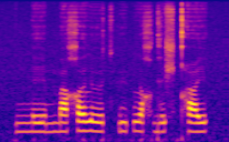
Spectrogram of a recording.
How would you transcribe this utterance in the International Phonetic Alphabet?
nː eː mː a χ ə l øː t͡sʼ y ʔ l ə χ ɡ e ʃ qʰ e

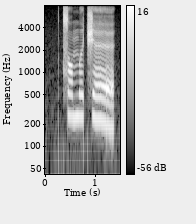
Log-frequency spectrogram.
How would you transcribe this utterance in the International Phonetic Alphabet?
t͡s ɔ m ə t͡ʃ ɛ

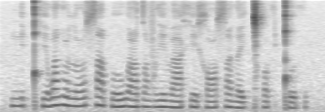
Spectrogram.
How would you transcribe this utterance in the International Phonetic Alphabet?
ŋ e ǃʰ ɪ w ɪ ðˤ u l u sˤ e p o w i dˤ o v ɣ e β a x e x ɔ sˤ i ð e ǀʰ ɔ θ ǃ ʊ θ

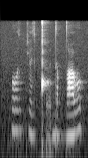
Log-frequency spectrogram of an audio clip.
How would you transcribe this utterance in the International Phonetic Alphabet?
o z c ʏ z ǃʰ ə̰ d ə b dˤ o

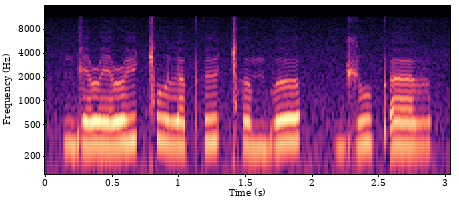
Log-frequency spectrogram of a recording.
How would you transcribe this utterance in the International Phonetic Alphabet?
ŋ ɡ e ɹ e ɹ y ǀ u l œ pʰ ʉ ǀʰ ɵ m b ɵ | d͡ʒ u pʼ œ v

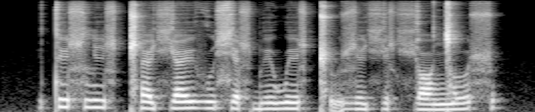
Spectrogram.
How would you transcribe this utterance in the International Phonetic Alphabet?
t e ɬ l i ɬ ǁ æ ç æ ɪ̯ v u ɕ æ ɬ b e w e ɬ ǁ ṵ ɮ e ç e ɬ ç ɒ ŋ͡ǀ o ɬ

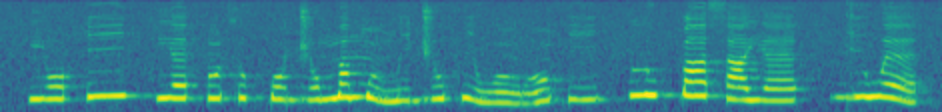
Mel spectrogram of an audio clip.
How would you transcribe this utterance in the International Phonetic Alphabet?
j o˧ h i˦ | j ɛ˧ h ɔ̃˧ s u˧ k͡p o˧ d͡ʒ o˧ m a˦ m ɔ̃˦˨ m i˧ d͡ʒ u˦ f i˦˨ w ɔ̃˨ ɡ ɔ̃˨˦ k i˦ | l u˦ k͡p a˦ s a˧ j ɛ˧ | ɡ i˦ w ɛ˦˨

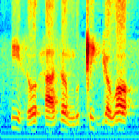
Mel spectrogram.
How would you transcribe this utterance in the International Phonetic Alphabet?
i˥˩ z o˩˧˩ h a˨˩˦ z ɤ˧˩ m u˩˧˩ ǁ i˥˩ ɡʲ ɔ˧˩ w ɔ˥˧

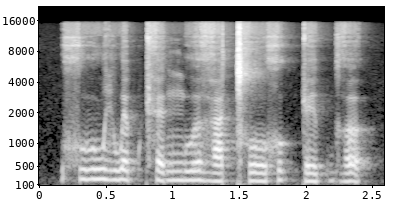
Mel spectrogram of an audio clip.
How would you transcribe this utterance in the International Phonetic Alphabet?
x u w i w ɛ p ʈʰ ɛ ŋ͡m u ə̯ ɦ a ǀʰ o x o k ʈ e p ɡʱ ʌ

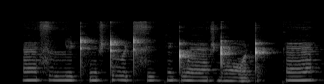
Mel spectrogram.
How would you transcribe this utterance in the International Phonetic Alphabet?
ɛ̃ː s lː i ʈ ʔ ĩ s ʈ ɯː ʈ s i k ĩ ʈ w ɛ̃ː s ɖ õ ʈ | k ɛ̃

